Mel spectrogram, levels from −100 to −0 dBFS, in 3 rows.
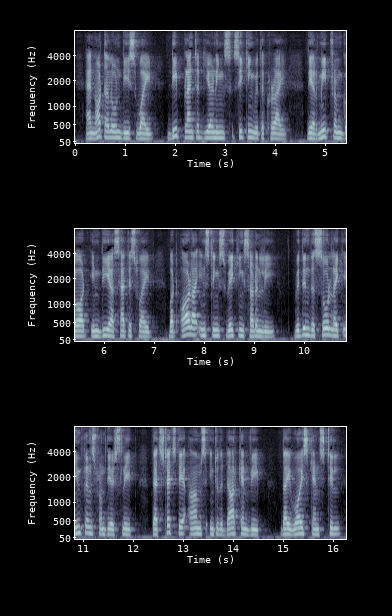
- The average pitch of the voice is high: No, medium, 145 Hz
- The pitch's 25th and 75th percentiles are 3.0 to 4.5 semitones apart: No, narrow, 2.6 semitones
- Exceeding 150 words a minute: Yes, average, 175 wpm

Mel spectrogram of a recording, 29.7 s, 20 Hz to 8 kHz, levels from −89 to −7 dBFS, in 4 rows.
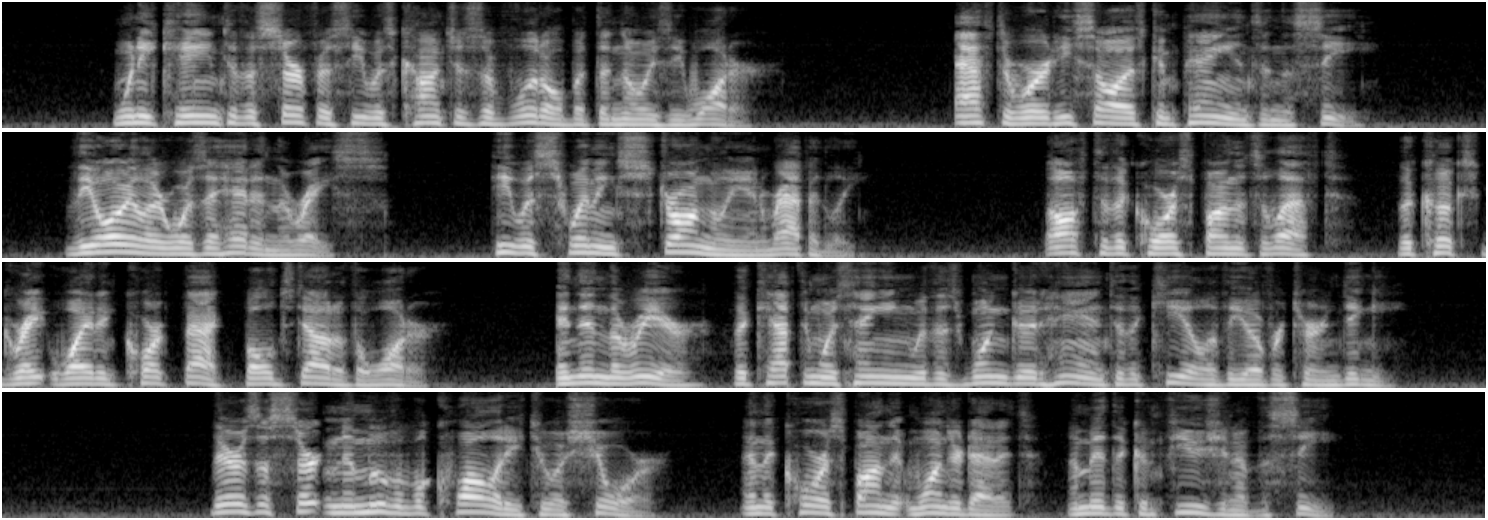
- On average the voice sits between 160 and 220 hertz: No, medium, 140 Hz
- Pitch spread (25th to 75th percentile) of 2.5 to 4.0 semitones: No, average, 4.5 semitones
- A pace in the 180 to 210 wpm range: Yes, average, 190 wpm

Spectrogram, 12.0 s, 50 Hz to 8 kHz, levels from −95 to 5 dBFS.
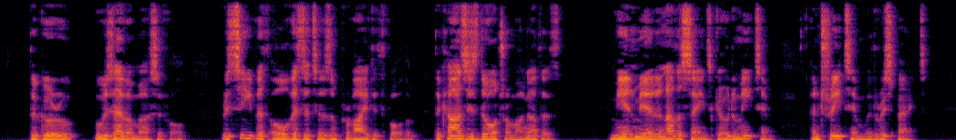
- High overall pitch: No, low, 110 Hz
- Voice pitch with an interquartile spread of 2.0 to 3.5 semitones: No, wide, 5.5 semitones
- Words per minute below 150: No, average, 160 wpm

